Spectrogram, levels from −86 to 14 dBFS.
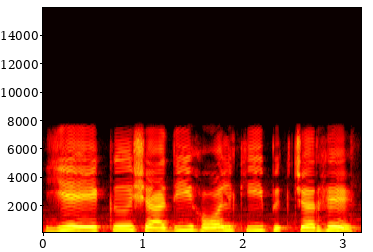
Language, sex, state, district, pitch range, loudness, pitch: Hindi, female, Madhya Pradesh, Bhopal, 235-265 Hz, -12 LUFS, 255 Hz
